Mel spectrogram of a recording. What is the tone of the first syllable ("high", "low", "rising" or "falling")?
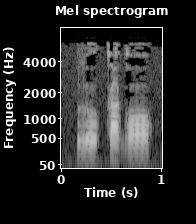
low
